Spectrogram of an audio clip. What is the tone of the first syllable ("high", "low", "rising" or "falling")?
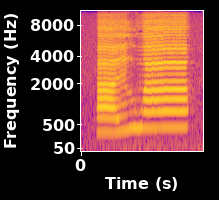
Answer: rising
